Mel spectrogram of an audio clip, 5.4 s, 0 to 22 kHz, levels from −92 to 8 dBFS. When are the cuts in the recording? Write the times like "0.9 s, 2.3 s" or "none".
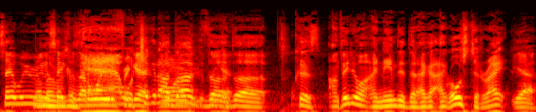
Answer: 2.9 s, 3.4 s, 4.5 s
